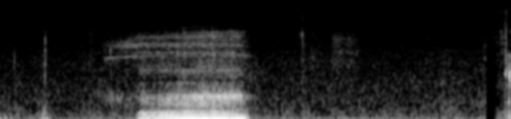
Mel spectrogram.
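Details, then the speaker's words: Adult man (husband) snoring during sleep, mouth-taping patches tried to stop it: a single loud, low, rattling snore lasting about a second and a half in a quiet room. "Ahora sí me vas a dejar dormir tranquilo. ¿Será que con eso vamos a dejar roncar?"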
